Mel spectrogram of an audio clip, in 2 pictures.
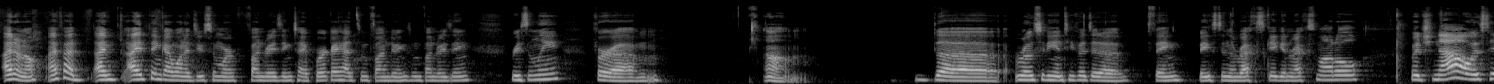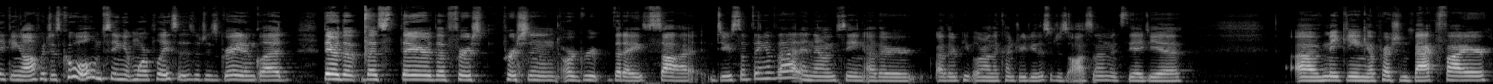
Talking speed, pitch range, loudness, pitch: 200 wpm, 180-210 Hz, -24 LUFS, 195 Hz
